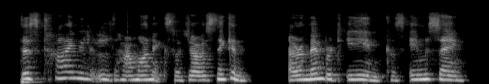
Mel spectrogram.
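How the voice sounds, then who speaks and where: Somewhat breathy female speech with an Irish accent, ordinary pitch variation and a fairly quick pace. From Ireland. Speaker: composer. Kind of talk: casual chat. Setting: video call.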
